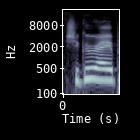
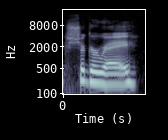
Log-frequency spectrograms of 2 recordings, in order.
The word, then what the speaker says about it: Shigure: And our pronunciations will probably be off, although honestly, thank God for the second Fruits Basket animes, because I do not want to hear Shigure pronounced like Sugare ever again.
